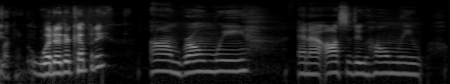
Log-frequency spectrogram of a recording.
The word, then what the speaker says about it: Romwe: So it's Romwe? So it's Romwe. Spell that.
